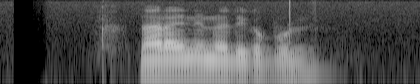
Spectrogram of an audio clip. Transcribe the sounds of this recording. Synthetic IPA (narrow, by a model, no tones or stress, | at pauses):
naɾajninʌd̪ikop̬ul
